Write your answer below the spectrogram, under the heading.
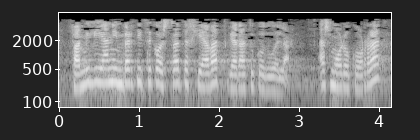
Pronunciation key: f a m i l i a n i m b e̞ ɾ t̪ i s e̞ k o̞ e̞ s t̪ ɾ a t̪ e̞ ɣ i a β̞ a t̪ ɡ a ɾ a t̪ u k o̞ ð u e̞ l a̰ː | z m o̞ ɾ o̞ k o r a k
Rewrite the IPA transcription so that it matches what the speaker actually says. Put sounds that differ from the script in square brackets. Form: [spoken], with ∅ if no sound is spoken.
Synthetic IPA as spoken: f a m i l i a n i m b e̞ ɾ t̪ i [t͡s] e̞ k o̞ e̞ s t̪ ɾ a t̪ e̞ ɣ i a β̞ a t̪ ɡ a ɾ a t̪ u k o̞ ð u e̞ l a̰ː | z m o̞ ɾ o̞ k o r a k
